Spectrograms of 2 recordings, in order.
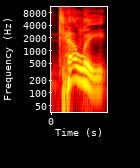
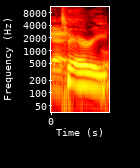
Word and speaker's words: Telly: it is Cojack and his name is Telly Telly not Terry kind Pitbull Telly saal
